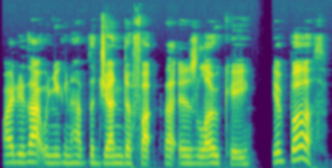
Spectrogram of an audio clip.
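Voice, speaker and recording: A woman with a lowish voice talks casually as a streamer, rambling through stories with plenty of swearing. Her delivery is irreverent and conversational, recorded close and dry with little room sound. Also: fairly even intonation, a little fast, fairly bright tone, clear, resonant tone, no echo. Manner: acts out dialogue when retelling stories. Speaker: streamer reacting to horror videos. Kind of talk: casual rambling chat, storytelling.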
